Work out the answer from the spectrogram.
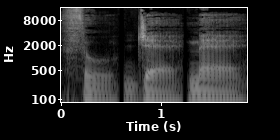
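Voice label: "thujeme", concatenated syllables; Affixing experiment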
